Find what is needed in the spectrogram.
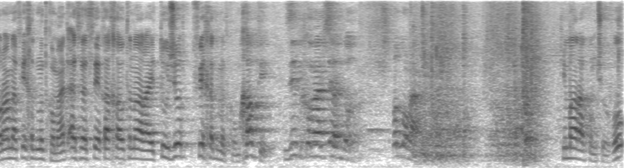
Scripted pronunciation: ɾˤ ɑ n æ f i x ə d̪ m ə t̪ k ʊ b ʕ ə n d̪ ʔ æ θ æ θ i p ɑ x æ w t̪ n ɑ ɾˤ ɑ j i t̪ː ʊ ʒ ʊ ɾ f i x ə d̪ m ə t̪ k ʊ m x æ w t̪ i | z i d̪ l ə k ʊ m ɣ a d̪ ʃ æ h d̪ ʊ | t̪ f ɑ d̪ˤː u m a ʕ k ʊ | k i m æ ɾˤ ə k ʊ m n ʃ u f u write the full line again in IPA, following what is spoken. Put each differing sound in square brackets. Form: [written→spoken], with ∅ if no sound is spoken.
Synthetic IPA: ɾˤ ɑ n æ f i x ə d̪ m ə t̪ k ʊ [b→m] ʕ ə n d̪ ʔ æ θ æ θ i [p→q] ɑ x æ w t̪ n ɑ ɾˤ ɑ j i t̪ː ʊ ʒ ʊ ɾ f i x ə d̪ m ə t̪ k ʊ m x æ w t̪ i | z i d̪ l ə k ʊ m [ɣ→ʕ] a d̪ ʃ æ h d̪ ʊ | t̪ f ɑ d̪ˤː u m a ʕ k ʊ | k i m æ ɾˤ [ə→ɑ] k ʊ m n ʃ u f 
